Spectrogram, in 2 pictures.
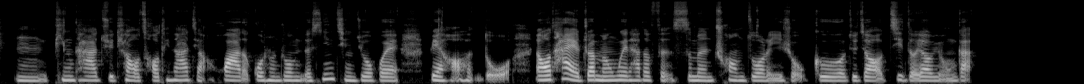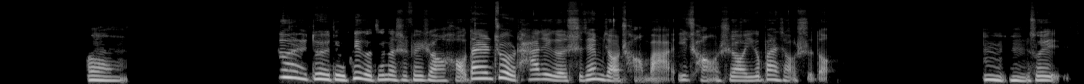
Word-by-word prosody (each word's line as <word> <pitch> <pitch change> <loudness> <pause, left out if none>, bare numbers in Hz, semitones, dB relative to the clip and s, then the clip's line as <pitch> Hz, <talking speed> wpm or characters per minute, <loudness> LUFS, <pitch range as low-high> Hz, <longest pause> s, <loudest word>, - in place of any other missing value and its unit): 嗯， 175 -2 -3
听 195 -1 -1
他 190 -1 0
去 185 -1 -4
跳 180 -1 0
操， 175 +1 -2
听 190 +2 -4
他 195 0 +1
讲 - - -5
话 190 -2 +5
的 - - -2
过 190 -1 -1
程 185 -1 0
中， 190 0 0
你 - - -2
的 170 - -2
心 245 +8 -3
情 190 -6 -3
就 180 0 -1
会 175 -1 0 0.3
变 190 -3 +4
好 175 - 0
很 185 -2 -2
多。 440 0 -2 0.2
然 200 - +8
后 210 - +10
他 255 +4 +5
也 185 - +4
专 200 +3 +4
门 190 0 +3
为 200 0 +2
他 190 0 0
的 190 0 -1
粉 185 +1 -6
丝 190 - -5
们 180 -1 0
创 185 0 -2
作 180 0 0
了 - - -3
一 90 0 -3
首 - - -6
歌， 175 -1 0
就 180 - -2
叫 175 -1 +3
《记 205 +4 -5
得 185 - -1
要 180 -1 +3
勇 90 - -4
敢》。 - - +1 2.0
嗯。 190 -3 +1 1.5
对， 315 -7 +4
对， 245 0 +4
对， 220 -1 +4
这 285 - +4
个 225 -6 +3
真 215 +3 -1
的 215 - +2
是 200 0 -3
非 205 +1 +1
常 180 -3 -1
好， - - -2
但 275 +1 +4
是 275 - +1
就 280 +1 +4
是 215 - +2
它 230 +3 -2
这 235 -2 +1
个 180 -2 +1
时 175 +2 -6
间 235 +5 +2
比 215 - 0
较 175 - +1
长 - - -9
吧， - - -2
一 210 - -4
场 205 -1 -5
是 185 +1 -5
要 180 - +1
1 175 - -2
个 190 - -2
半 220 +2 0
小 180 - -6
时 - - -11
的。 - - -6 1.5
嗯， 215 -4 +2
嗯， 180 -2 0
所 195 +2 0
以 190 - -4
190 Hz, 240 characters per minute, -23 LUFS, 180-210 Hz, 2.0 s, 后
